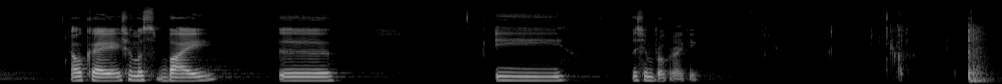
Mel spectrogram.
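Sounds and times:
speech: 0:00.7 - 0:02.2, 0:02.8 - 0:03.4, 0:05.0 - 0:07.1
person drinking water: 0:07.5 - 0:10.0.

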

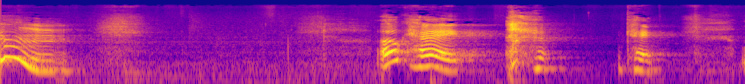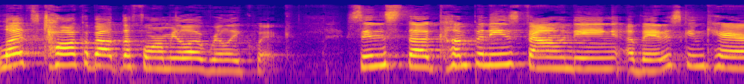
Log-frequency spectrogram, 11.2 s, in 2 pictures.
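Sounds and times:
speech: 0:02.8 - 0:11.1
cough: 0:03.8 - 0:04.2.

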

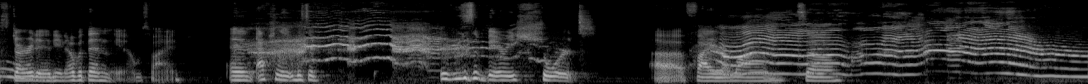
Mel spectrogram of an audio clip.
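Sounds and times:
speech: 0:00.1 - 0:08.7
baby crying: 0:02.4 - 0:05.6, 0:07.0 - 0:10.8.

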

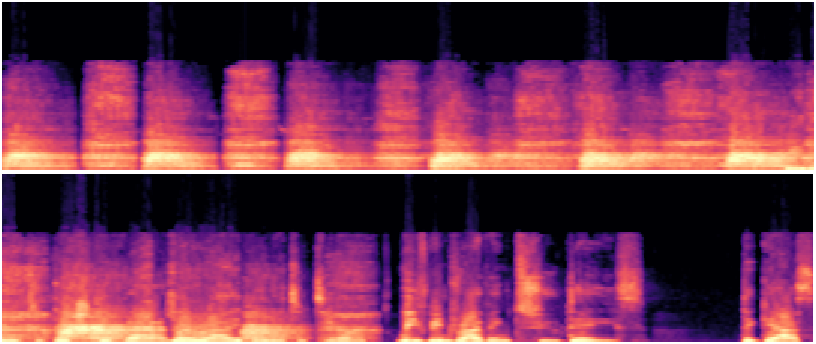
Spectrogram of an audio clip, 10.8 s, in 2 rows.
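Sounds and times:
out-of-breath gasping and panting: 0:00.0 - 0:08.0
speech: 0:05.2 - 0:09.7, 0:10.4 - 0:10.8.

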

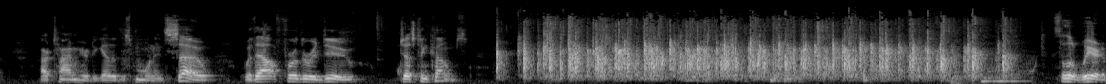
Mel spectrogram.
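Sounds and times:
speech: 0:00.4 - 0:04.8, 0:10.6 - 0:11.0
crowd applauding: 0:05.0 - 0:10.4.

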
